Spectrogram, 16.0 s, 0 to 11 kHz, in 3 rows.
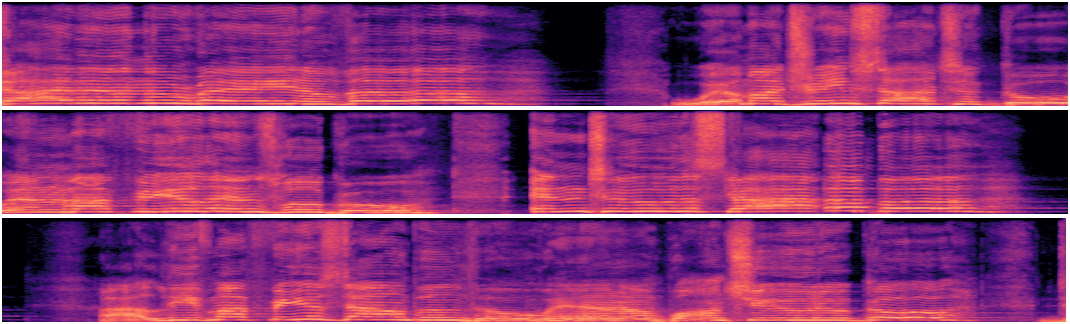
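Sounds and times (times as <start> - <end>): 
alternative rock vocal chorus at 120 BPM: 0.0 - 15.9.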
